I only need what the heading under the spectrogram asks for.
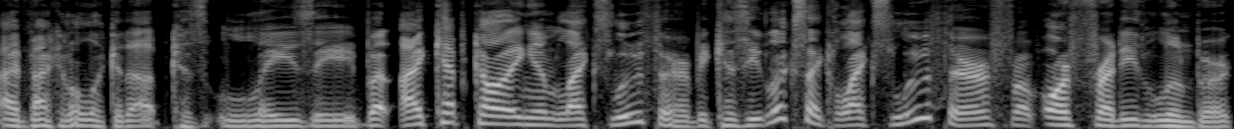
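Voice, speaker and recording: This man talks fairly quickly in a plain, everyday voice, his pitch fairly high. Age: 30s. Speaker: soccer podcast host. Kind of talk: casual chat.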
